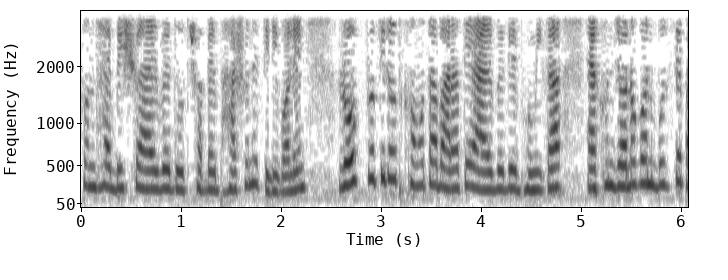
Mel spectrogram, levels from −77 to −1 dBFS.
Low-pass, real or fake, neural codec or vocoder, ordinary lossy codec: 3.6 kHz; real; none; Opus, 64 kbps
